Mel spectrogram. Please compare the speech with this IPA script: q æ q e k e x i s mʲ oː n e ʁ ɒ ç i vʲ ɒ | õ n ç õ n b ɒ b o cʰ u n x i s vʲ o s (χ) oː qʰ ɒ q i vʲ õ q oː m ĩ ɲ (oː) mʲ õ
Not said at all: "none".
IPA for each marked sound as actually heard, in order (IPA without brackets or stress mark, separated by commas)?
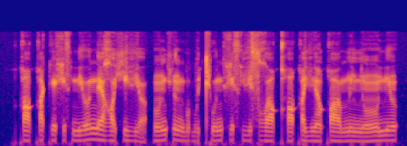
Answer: ʁ, õː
